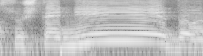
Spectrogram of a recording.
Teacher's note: Então caiu na penúltima sílaba. Sustenido é uma palavra paroxítona.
